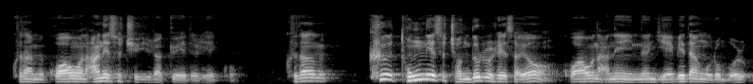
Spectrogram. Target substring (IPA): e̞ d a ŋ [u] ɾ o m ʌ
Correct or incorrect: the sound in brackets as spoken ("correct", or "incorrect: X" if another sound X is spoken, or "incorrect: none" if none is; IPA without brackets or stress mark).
incorrect: ɯ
